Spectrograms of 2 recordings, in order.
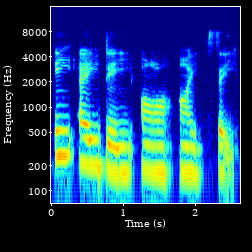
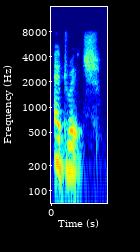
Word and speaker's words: Eadric: But basically, at the end of Old English names, if there's a C, it tends to be pronounced ch rather than a hard ch.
